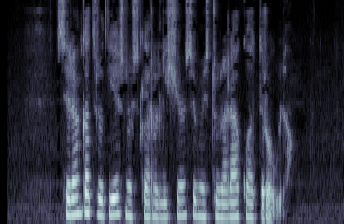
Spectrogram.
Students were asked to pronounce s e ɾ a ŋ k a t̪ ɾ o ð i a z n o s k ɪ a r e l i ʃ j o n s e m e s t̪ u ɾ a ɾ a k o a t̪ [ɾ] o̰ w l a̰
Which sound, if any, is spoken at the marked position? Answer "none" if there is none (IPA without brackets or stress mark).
ɾ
